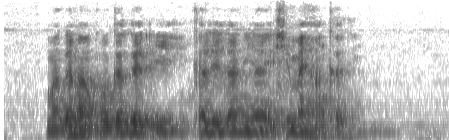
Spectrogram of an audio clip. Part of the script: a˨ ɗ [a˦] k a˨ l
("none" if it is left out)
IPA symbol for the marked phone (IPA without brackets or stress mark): i˦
